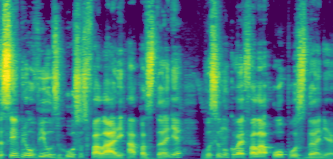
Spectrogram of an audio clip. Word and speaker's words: опоздание: Опоздание. Você vê que esses dois Os são pronunciados como se fosse um A.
